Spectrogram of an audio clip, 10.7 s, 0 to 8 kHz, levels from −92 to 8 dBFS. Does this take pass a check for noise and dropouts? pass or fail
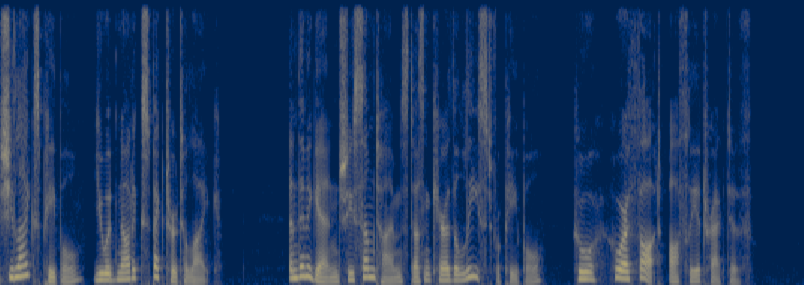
pass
